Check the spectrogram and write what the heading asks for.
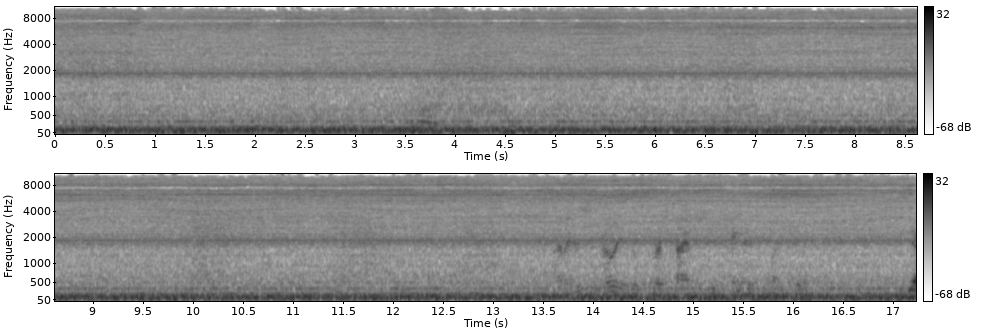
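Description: Steady roar of a paint spray booth's extraction fan running without a break while an airbrush lays down clear coat.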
